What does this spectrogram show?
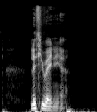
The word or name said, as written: Lithuania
